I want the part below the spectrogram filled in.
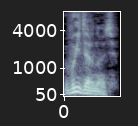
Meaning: to pull out
- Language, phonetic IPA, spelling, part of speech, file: Russian, [ˈvɨdʲɪrnʊtʲ], выдернуть, verb, Ru-выдернуть.ogg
